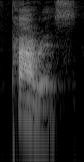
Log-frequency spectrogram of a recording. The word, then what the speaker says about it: Paris: just I'm going to pick up on the a sound here so Paris okay um it's it's this a sound it's quite a strong a um she has visited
